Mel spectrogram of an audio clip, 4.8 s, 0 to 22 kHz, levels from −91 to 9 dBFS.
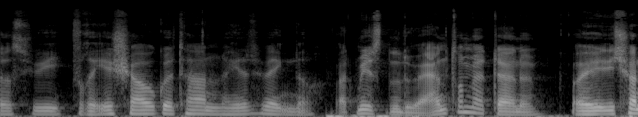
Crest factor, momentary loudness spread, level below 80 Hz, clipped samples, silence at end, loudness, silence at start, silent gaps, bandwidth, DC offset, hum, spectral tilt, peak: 20 dB; 9 LU; -50 dBFS; under 0.1%; 0 s; -35 LUFS; 0 s; none; 15 kHz; under 0.1%; none; -6 dB/octave; -14 dBFS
